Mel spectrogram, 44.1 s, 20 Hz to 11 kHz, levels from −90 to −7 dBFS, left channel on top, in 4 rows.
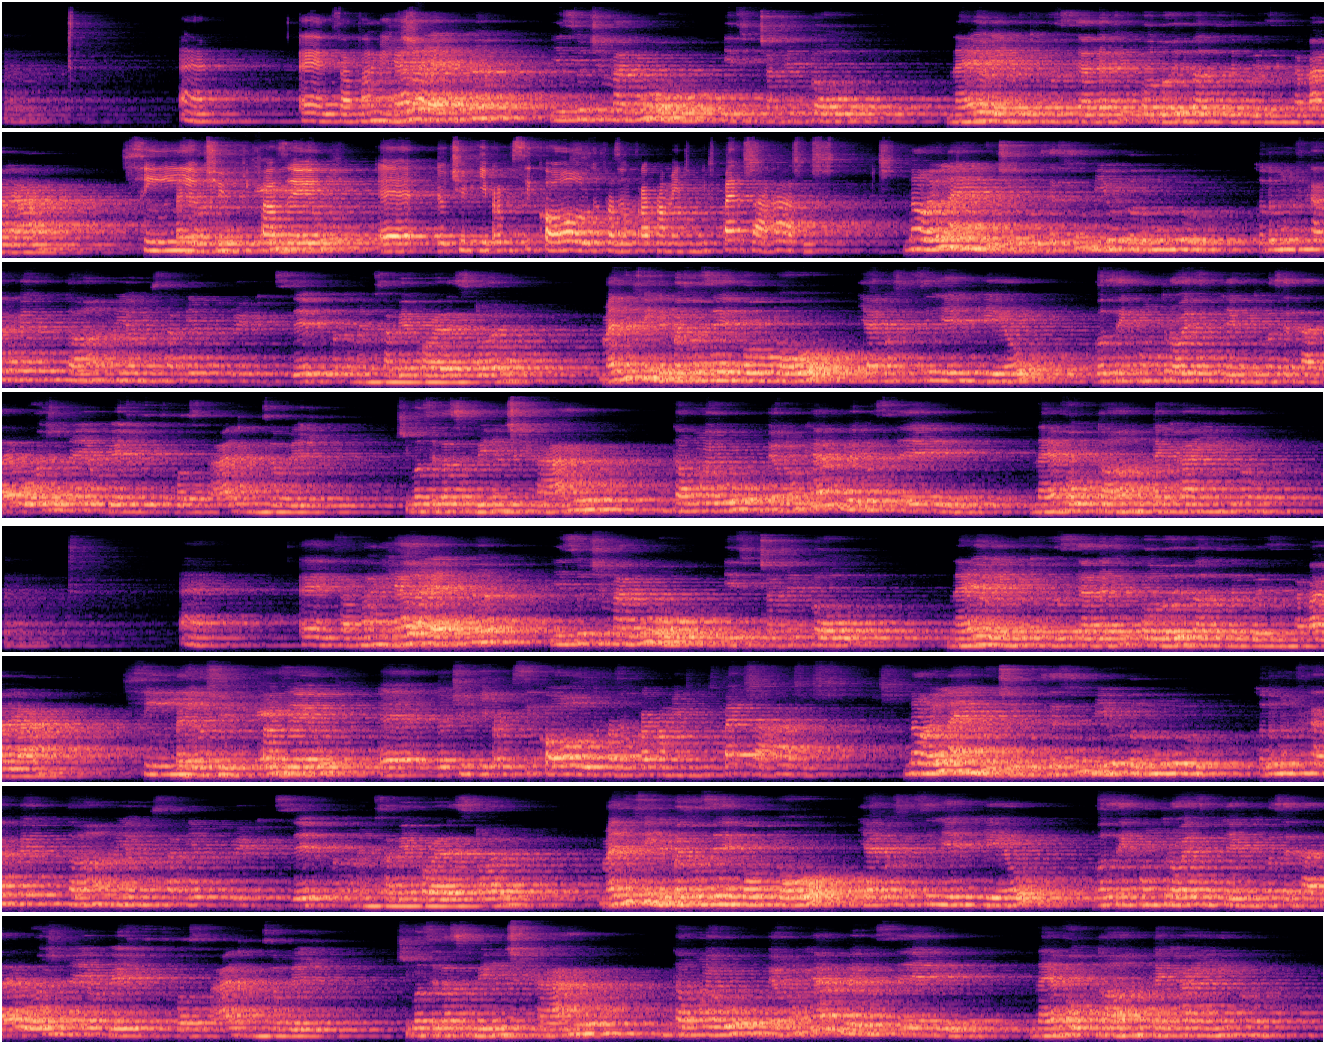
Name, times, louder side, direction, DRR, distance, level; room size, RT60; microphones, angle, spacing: voice 1, 1.5-1.8 2.5-3.5 12.0-13.7 14.1-17.9 18.3-18.4 19.0-19.2, left 3 dB, 85° left, 6 dB, 0.7 m, -23 dB
voice 2, 2.9-4.2 4.5-7.2 7.9-11.4 12.4-13.7 18.5-21.0 21.5-26.3 27.0-28.9 29.2-30.6 31.1-35.7 36.3-38.1 38.5-41.1 41.6-43.6, right 1 dB, 10° left, -6 dB, 1.5 m, -22 dB
9.4 x 4.2 x 7.3 m, 2.6 s
head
